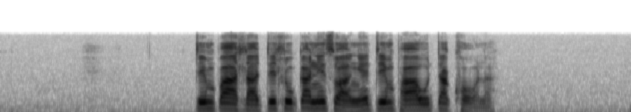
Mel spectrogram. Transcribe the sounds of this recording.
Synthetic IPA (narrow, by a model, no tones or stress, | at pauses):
tʼimpʼaɬatʼiɬukʼaniswaŋetʼimpʰawutʼakʰɔːna̰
